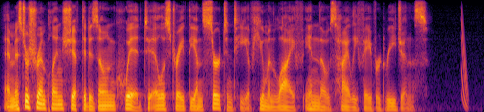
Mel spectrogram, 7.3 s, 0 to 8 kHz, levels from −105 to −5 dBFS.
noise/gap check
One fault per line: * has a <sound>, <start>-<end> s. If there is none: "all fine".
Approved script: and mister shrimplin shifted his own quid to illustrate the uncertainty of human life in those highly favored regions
* has a chirp, 6.9-7.0 s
